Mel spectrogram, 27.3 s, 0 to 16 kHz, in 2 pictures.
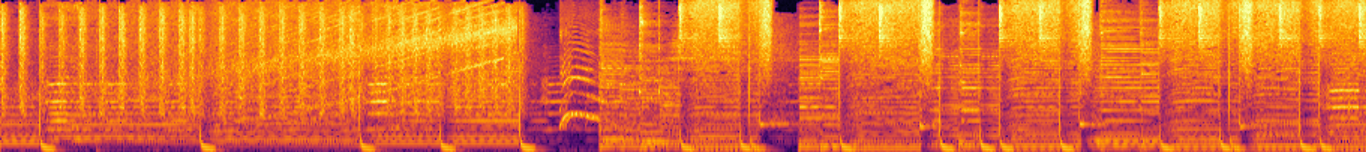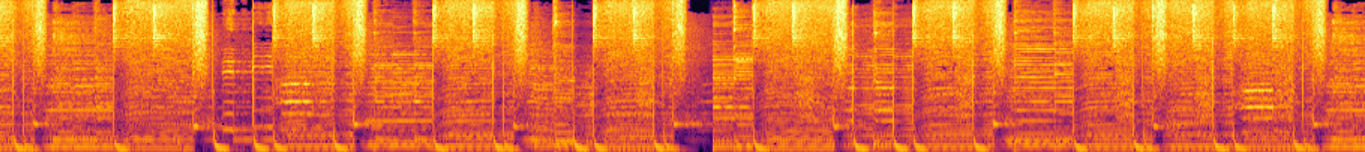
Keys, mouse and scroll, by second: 0.6 click, 3.1 ctrl+c, 4.1 click, 5.0 ctrl+v, 6.6 ctrl+t, 6.8 alt+scroll down 1, 7.2 click, 8.7 ctrl+0, 9.0 click, 13.0 Return, 14.4 click, 14.9-15.3 scroll down 1, 15.3 click, 20.4 Delete, 24.8 click, 25.3 t, 25.7 click.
